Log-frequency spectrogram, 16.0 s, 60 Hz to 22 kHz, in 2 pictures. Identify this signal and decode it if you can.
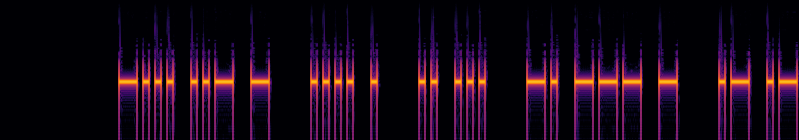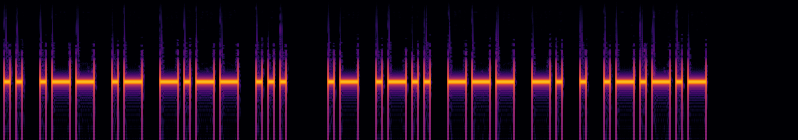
Morse code, heard as a keyed tone, about 20 wpm, 700 Hz. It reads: BUT HE IS NOT ALWAYS ALONE.
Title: Sentences from Top 1000 Words 20wpm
